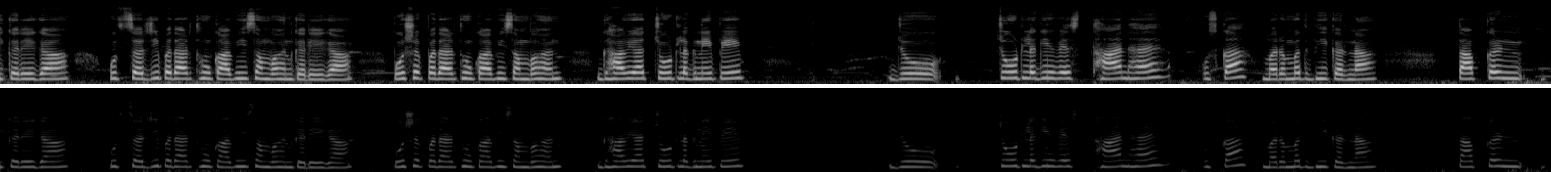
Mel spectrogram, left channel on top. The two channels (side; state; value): right; quieter; 23.9 dB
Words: करेगा, उत्सर्जी पदार्थों का भी संवहन करेगा, पोषक पदार्थों का भी संवहन, घाव या चोट लगने पे जो चोट लगे हुए स्थान है उसका मरम्मत भी करना,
